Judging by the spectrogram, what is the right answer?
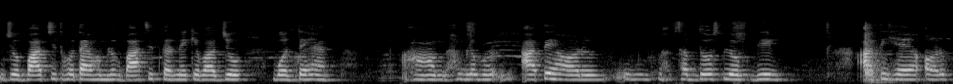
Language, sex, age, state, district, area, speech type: Urdu, female, 30-45, Bihar, Darbhanga, rural, spontaneous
